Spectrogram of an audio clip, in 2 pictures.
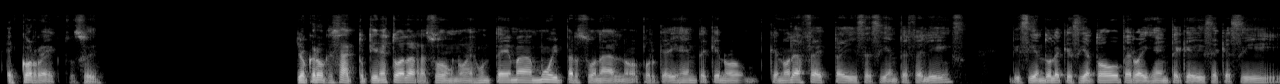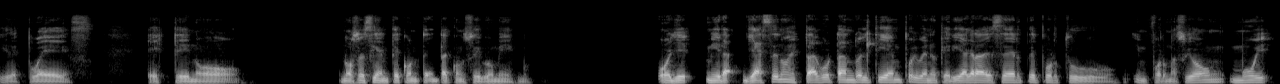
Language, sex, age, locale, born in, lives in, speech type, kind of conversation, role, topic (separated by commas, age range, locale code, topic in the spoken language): Spanish, male, 45-49, es-VE, Venezuela, Spain, conversation, podcast, host, ¿Cómo estableces límites sin sentirte egoísta?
